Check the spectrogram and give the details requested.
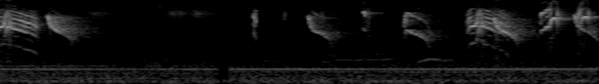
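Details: Male and female bar-winged prinias trading song, heard as a brief run of high, sharp chirps and buzzy, down-slurred notes spaced unevenly, over a faint constant background hum.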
